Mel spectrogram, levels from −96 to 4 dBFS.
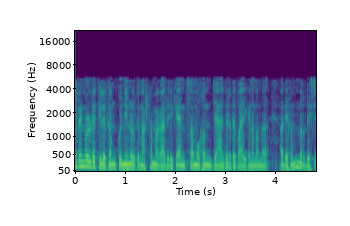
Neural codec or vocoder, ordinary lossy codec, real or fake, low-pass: codec, 16 kHz, 4 kbps, FunCodec, trained on Chinese and English, 50 frames a second; none; fake; 5.4 kHz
